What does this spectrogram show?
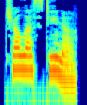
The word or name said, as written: celestina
